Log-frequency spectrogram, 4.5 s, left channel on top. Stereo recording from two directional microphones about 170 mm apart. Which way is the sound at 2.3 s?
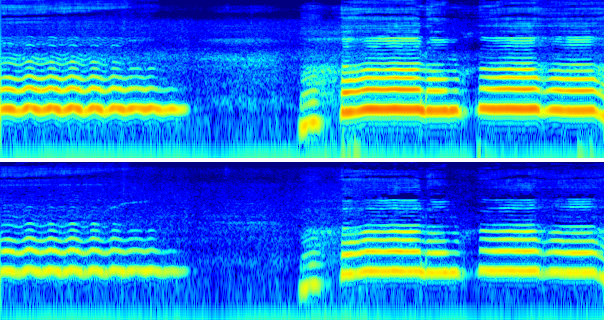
25° left (ahead or behind).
